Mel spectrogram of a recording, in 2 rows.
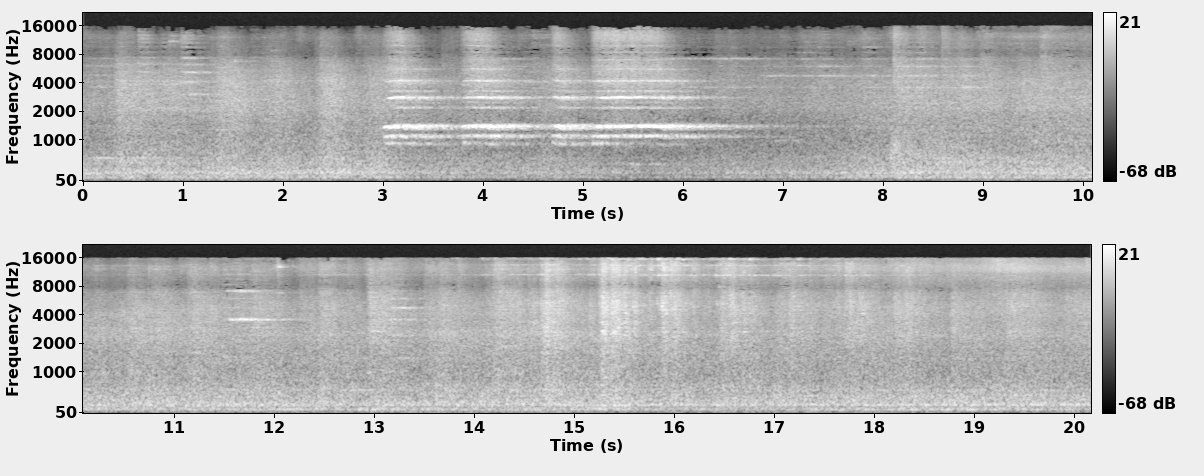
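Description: Vintage R1/R9 subway cars approaching and running along the platform: a steady rumble of wheels and motors. About three seconds in, a shrill high tone sounds in three short stretches over the train noise.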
